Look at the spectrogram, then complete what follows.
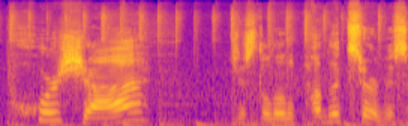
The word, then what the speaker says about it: Porsche: for practicality from your Porsche and it is pronounced Porsche just a little Public Service I provide 142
